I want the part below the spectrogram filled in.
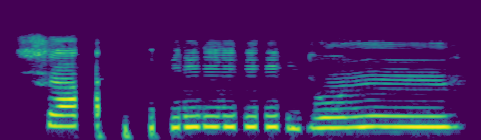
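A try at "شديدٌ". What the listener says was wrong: Very nice. Excellent. Well done.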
